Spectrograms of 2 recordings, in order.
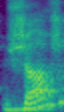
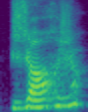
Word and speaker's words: Georges: Jorge, você não vai pronunciar esse E. Jorge, como é? O G O G tem é o som O. do O Jorge. G-E-O tem som de J, como se fosse Jó. Então vai Jó. ser Jorge e o S não se pronuncia.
